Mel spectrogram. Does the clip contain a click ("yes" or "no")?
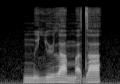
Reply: no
